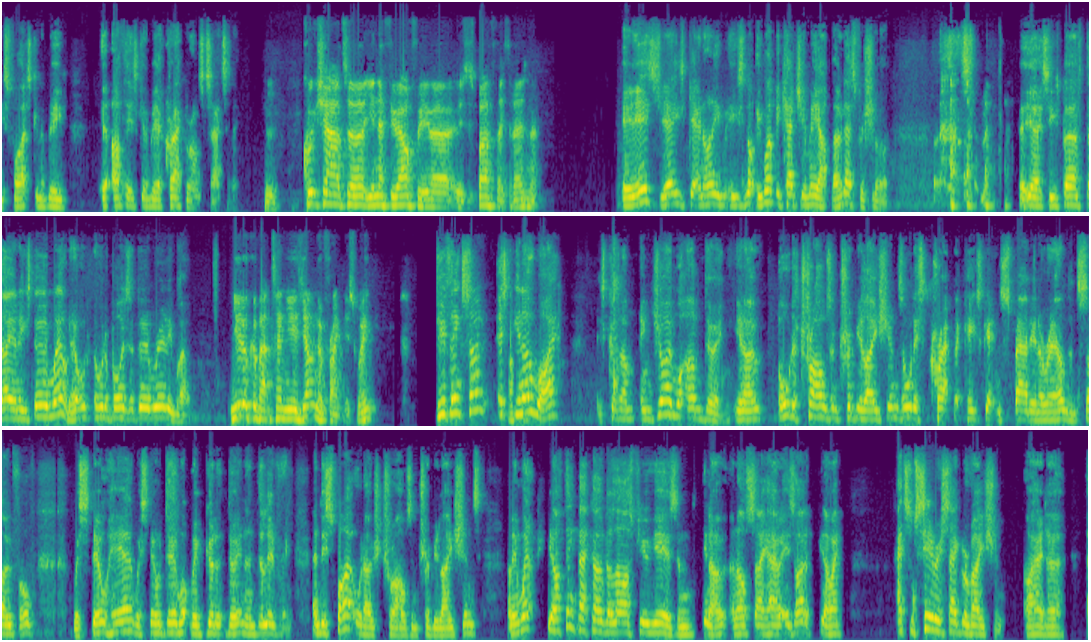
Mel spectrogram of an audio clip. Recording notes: On Zoom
